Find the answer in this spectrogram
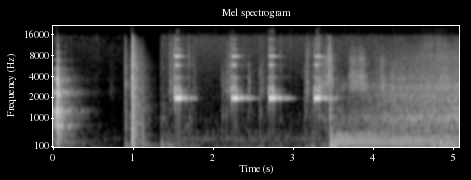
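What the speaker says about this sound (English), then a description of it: "He melted it in the microwave." A microwave oven clicks shut, gives several short beeps, and then starts up with a steady, close hum.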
